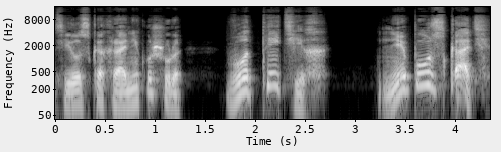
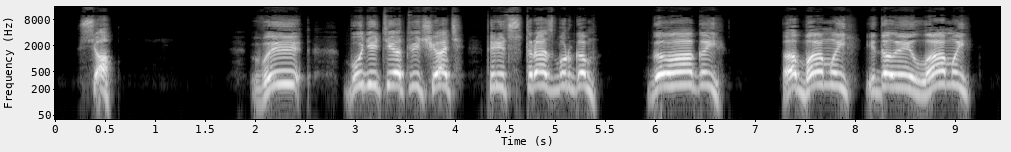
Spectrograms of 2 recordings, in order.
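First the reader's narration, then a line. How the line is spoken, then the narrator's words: Shouted. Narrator (Russian): закричал Паша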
